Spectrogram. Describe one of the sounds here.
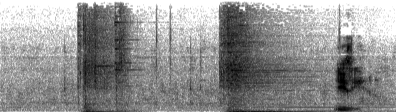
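A soft whoosh sounds as a game menu opens.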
